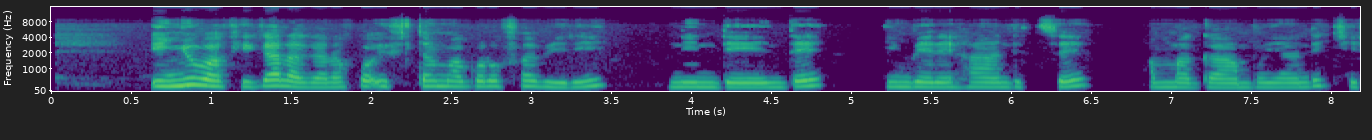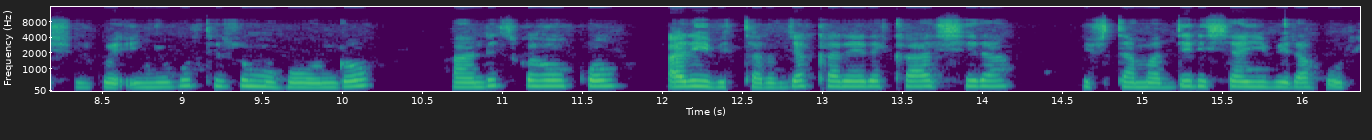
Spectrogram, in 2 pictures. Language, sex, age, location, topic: Kinyarwanda, female, 36-49, Kigali, health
